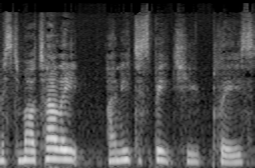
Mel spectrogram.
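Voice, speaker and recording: A put-on character voice, female-sounding and shrill, medium in pitch for a woman, at a moderate pace. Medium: read story.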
